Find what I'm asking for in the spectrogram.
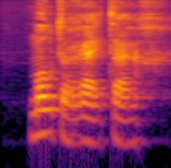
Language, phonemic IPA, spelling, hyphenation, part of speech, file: Dutch, /ˈmoː.tɔ(r)ˌrɛi̯.tœy̯x/, motorrijtuig, mo‧tor‧rij‧tuig, noun, Nl-motorrijtuig.ogg
- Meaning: motorised vehicle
